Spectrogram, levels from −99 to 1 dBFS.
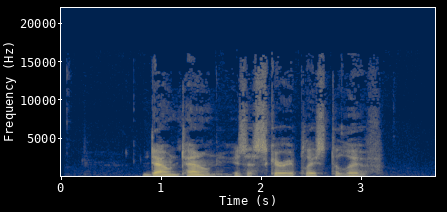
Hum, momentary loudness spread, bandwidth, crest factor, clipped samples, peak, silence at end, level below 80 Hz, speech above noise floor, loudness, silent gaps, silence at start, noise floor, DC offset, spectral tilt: none; 12 LU; 16.5 kHz; 26 dB; under 0.1%; -10 dBFS; 0.55 s; -64 dBFS; 45 dB; -33 LUFS; none; 0.8 s; -78 dBFS; under 0.1%; -4 dB/octave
